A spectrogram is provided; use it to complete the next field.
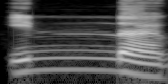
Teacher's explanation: গুন্না করছি কারণ নুন আর মিম এর উপরে তাসদিদ আসলে ওয়াজিব গুন্না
